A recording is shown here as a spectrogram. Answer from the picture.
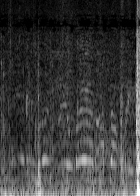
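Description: Faint, distant voices talking over a steady low rumble.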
